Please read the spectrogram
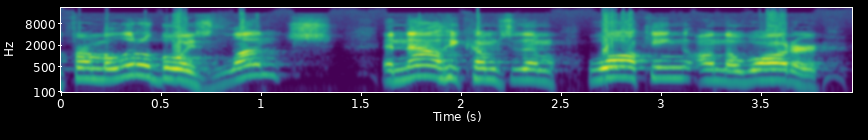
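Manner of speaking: high, loud, building sermon list; preaching at full force. Real, not acted. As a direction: drive each miracle home with mounting fervour.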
